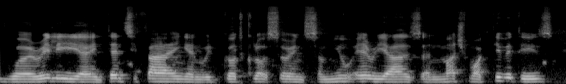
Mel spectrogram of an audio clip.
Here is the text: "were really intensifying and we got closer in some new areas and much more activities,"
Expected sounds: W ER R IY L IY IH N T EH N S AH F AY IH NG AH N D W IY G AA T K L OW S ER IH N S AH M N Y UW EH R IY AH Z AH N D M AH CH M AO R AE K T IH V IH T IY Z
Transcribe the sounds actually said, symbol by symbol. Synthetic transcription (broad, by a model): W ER R IY L IY IH N T EH N S AH F AY IH NG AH N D W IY G AA T K L OW S ER IH N S AH M N Y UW EH R IY AH Z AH N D M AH CH M AO R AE K T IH V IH T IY Z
